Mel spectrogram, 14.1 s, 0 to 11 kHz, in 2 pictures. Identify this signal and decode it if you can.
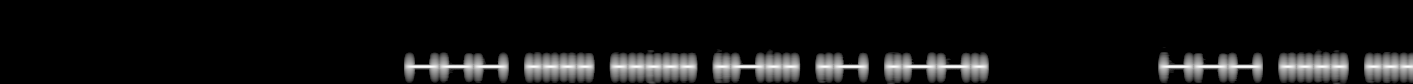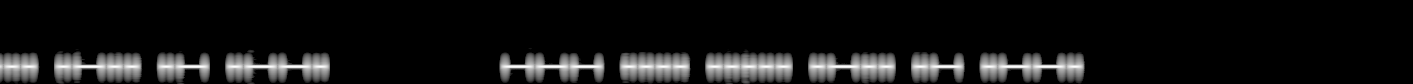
Morse code, heard as a keyed tone, about 28 wpm, 700 Hz. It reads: OH5LAP OH5LAP OH5LAP
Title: DXCC-100 Call Signs - 6 Characters - Repeated 3x - 28wpm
